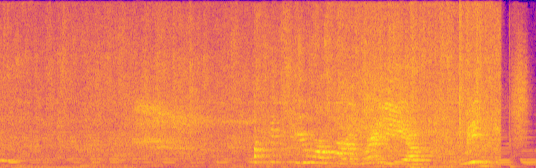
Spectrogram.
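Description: A young boy's voice chattering and playing in a bathtub over background music, in the second half.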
